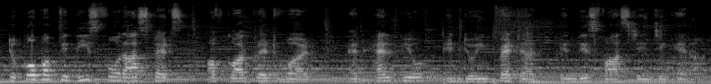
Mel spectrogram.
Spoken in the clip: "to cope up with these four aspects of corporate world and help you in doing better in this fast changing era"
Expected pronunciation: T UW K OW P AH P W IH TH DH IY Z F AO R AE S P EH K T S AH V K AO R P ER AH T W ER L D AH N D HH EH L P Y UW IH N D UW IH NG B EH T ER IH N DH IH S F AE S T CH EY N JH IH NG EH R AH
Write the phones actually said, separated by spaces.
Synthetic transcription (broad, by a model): T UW K OW P AH P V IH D IY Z F AO R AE S P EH K T S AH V K AO R P ER AH T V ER D AH N D HH EH L P Y UW IH N D UW IH NG B EH T ER IH N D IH S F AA S T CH EY N JH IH NG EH R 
